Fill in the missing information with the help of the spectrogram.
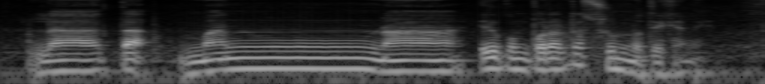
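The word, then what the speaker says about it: لَا تَأْمَنَّا: পারি পড়াটা এরকম কিন্তু এখানে একটু এই নুনের মধ্যে ঠোটগোল করে পড়তে হবে লাতামান এরকম পড়াটা সুন্নত এখানে লাতামান শুধুমাত্র এক জায়গায় সূরা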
